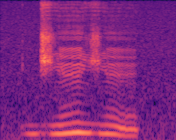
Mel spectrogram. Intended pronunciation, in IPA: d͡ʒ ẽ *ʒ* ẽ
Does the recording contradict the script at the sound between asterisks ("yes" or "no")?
no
